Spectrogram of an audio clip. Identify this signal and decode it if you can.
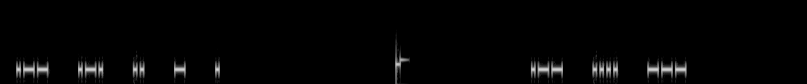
Morse code, heard as a keyed tone, about 34 wpm, spaced as for 20 wpm, 690 Hz. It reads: WRITE WHO
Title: 3x Character Spacing - Top 100 Words - 35wpm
